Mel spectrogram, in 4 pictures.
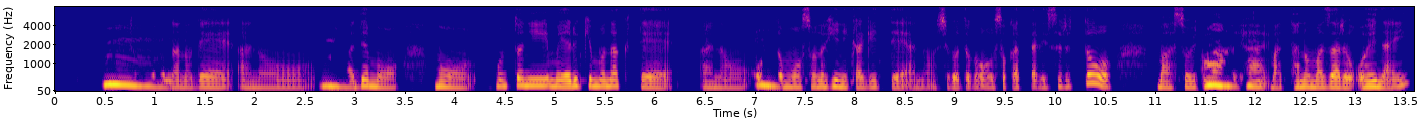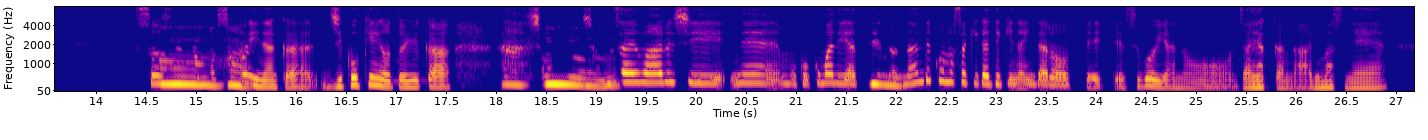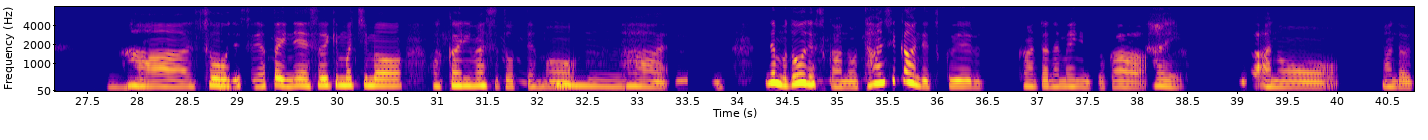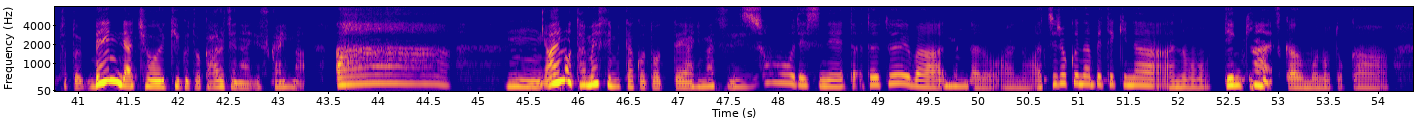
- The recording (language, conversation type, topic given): Japanese, advice, 仕事が忙しくて自炊する時間がないのですが、どうすればいいですか？
- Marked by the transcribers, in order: unintelligible speech; other background noise; tapping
